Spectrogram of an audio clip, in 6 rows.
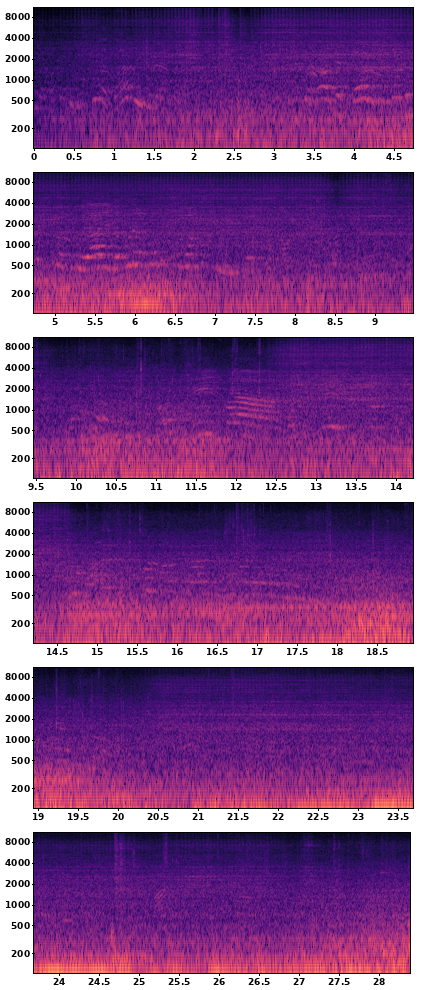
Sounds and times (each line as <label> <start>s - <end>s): People 0.0s - 28.3s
